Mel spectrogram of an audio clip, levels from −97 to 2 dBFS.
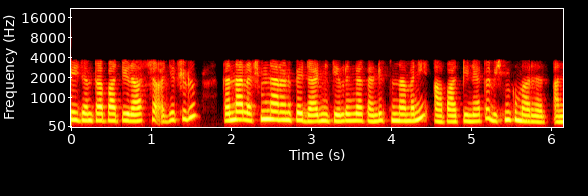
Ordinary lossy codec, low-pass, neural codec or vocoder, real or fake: none; 3.6 kHz; autoencoder, 22.05 kHz, a latent of 192 numbers a frame, VITS, trained on one speaker; fake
